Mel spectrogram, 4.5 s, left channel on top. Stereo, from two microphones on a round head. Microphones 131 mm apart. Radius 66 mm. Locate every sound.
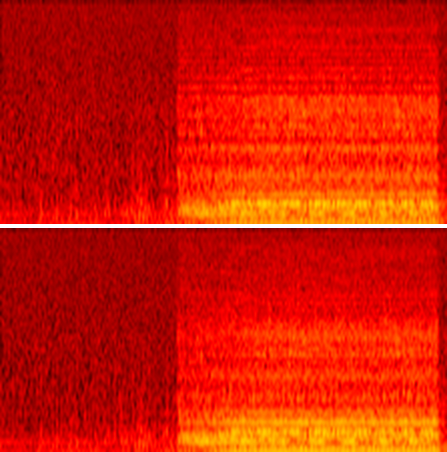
1.8 s a microwave: 5° right (ahead or behind), 0.9 m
